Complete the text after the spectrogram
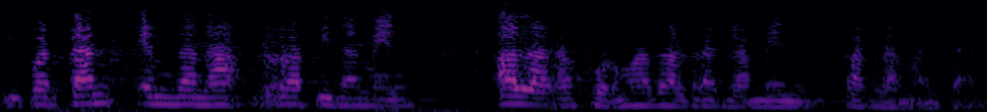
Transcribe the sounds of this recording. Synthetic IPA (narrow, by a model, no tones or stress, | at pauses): ipəɾt̪anɛmd̪ənarapiðəmen | ələrəfoɾməðəlˠrəɣləmenpəɾləmə̰nt̪a̰ɾi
